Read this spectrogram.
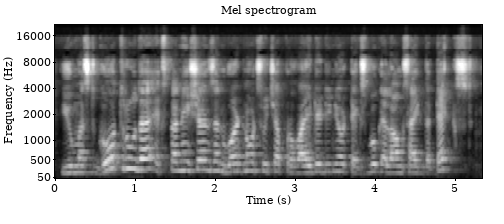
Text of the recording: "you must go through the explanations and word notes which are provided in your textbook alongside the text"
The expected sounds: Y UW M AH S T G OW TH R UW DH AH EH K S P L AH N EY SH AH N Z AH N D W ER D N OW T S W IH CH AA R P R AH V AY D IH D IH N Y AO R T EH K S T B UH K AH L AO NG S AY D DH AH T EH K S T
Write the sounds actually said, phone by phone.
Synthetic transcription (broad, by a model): Y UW M AH S T G OW T R UW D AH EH K S P L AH N EY SH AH N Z AH N D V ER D N OW T S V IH CH AA R P R AH V AY D IH D IH N Y AO R T EH K S T B UH K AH L AO NG S AY D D AH T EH K S T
